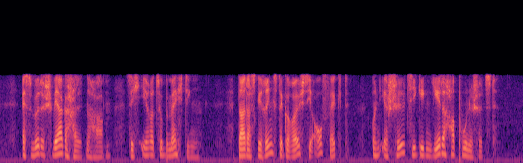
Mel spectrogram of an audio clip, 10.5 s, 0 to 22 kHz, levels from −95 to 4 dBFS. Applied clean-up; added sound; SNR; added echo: none; none; none; none.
